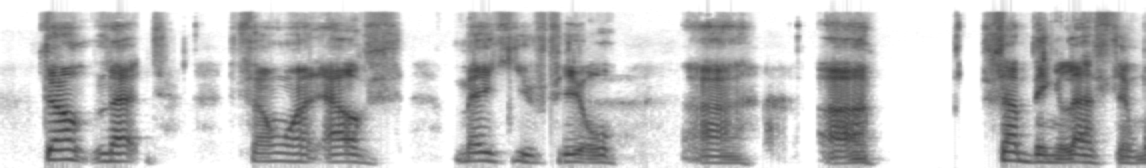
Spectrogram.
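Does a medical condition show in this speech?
Yes: cerebral palsy.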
